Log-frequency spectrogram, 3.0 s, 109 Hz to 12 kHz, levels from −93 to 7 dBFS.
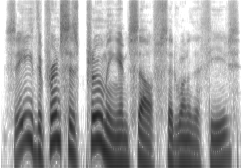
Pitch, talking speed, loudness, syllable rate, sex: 155 Hz, 220 wpm, -18 LUFS, 5.5 syllables/s, male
